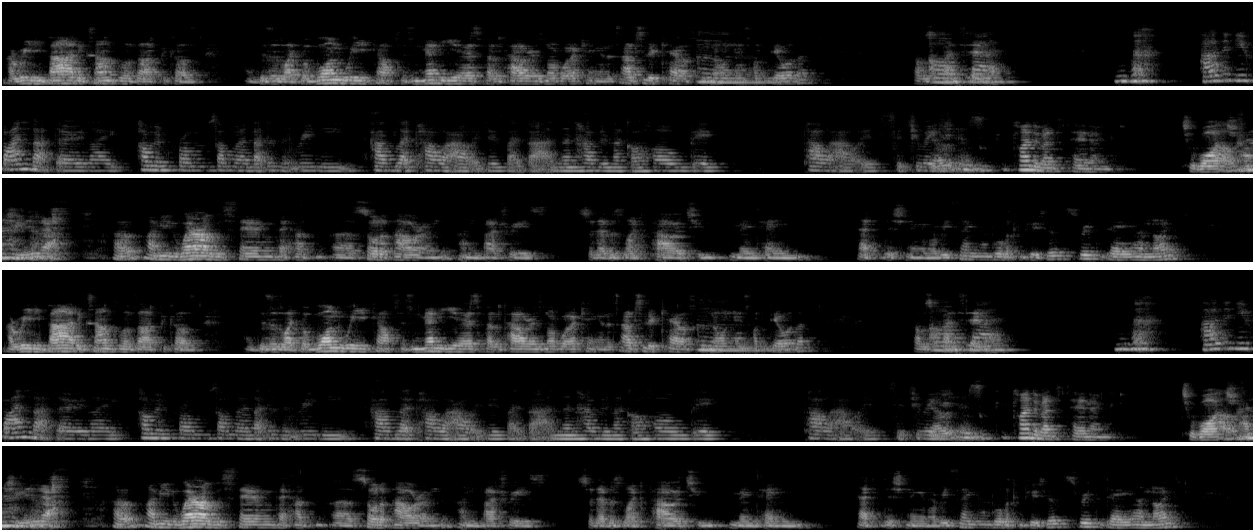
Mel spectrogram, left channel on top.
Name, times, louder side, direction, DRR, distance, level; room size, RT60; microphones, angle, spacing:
voice 1, 0.0-1.9 2.4-8.0 9.1-9.9 21.8-22.3 22.6-23.6 24.3-25.6 26.1-30.4 30.8-33.0 33.6-36.8, right 2 dB, 20° right, 0.3 m, -29 dB
voice 2, 6.9-7.9 9.3-10.0 11.1-11.6 12.0-19.6 20.5-22.4 24.6-25.5 26.9-27.0, right 1 dB, 50° left, 0.9 m, -33 dB
3.1 x 2.1 x 2.5 m
head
